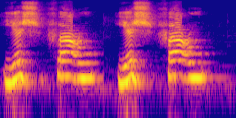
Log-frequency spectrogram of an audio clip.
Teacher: ayn we will read from the place of pronunciation, yashfa'u, don't read like alif, like yashfa'u, read from the place of pronunciation, yashfa'u, yashfa'u.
